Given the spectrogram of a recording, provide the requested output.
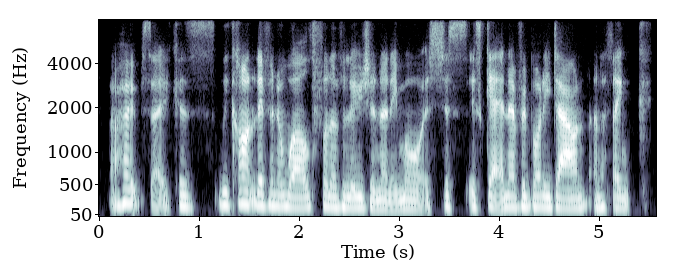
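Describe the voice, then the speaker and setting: A woman with a British accent talks at a very fast pace with hardly any pauses. Her voice is very deep and low in pitch, bright and sharp in tone, with ordinary pitch variation. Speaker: musician in a pop duo. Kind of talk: interview. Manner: animated.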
